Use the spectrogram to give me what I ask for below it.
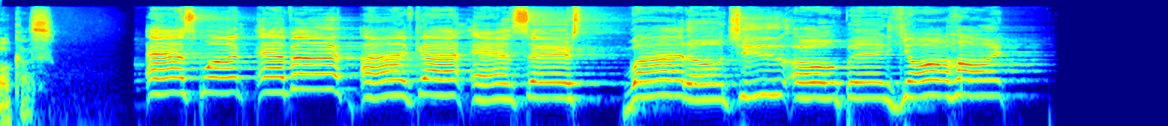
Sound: demonstration Vocal Sonud

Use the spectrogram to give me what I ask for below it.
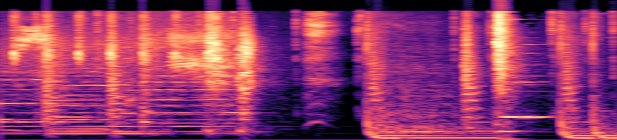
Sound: gasp

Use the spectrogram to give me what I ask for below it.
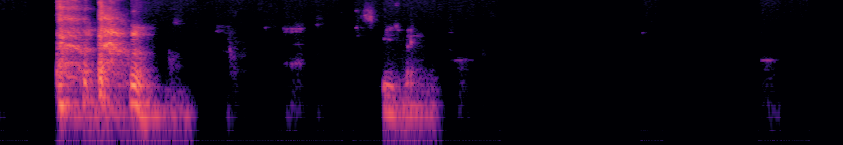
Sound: cough

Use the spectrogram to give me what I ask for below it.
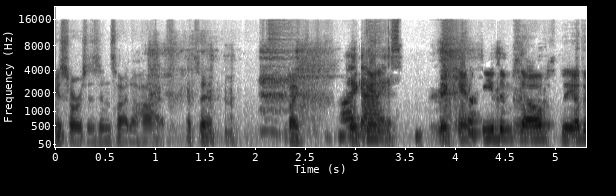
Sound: laughing

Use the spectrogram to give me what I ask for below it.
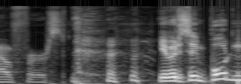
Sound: laughing

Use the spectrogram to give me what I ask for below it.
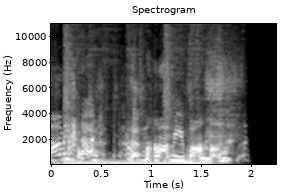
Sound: chuckles

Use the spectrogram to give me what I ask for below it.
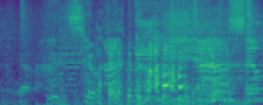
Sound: all laughing; upbeat music

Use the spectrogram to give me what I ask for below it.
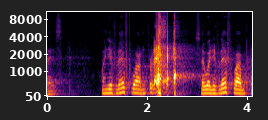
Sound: cough

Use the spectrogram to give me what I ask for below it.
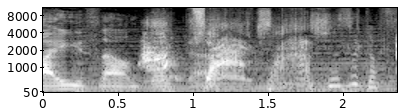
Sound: sounding like he's choking to death

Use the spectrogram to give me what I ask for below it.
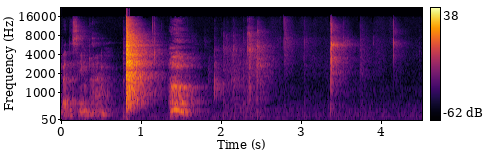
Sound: gasps

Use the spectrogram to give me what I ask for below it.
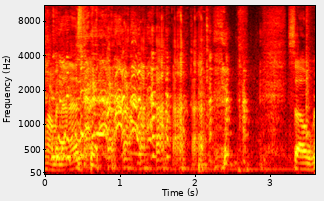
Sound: laughing

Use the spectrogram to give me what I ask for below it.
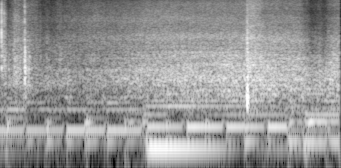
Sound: paper slides

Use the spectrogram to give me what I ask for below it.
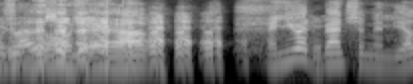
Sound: laughing

